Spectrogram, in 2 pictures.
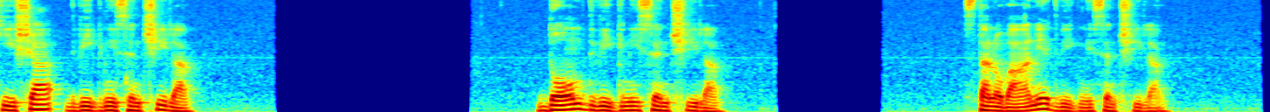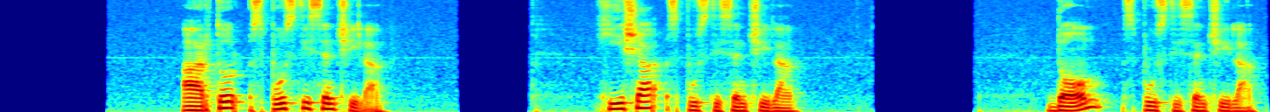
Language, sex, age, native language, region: Slovenian, male, 50-59, Slovenian, Abroad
